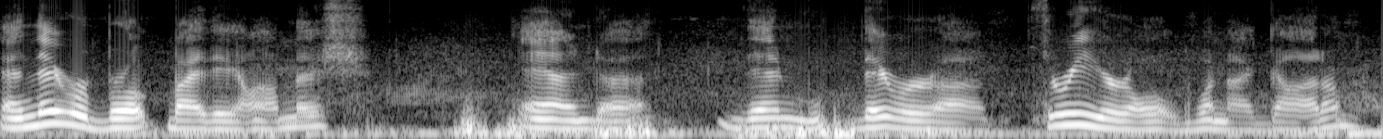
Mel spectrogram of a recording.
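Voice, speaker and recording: Music plays in the background as a man speaks at a fairly slow pace. Room echo is audible. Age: 70s. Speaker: mule driver. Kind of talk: casual interview.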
